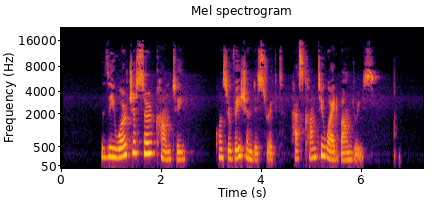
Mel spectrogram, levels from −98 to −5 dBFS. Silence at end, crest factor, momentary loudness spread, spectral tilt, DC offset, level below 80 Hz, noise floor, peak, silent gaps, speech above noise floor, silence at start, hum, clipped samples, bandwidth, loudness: 0.95 s; 18 dB; 13 LU; -2.5 dB/octave; under 0.1%; -68 dBFS; -75 dBFS; -6 dBFS; none; 53 dB; 0.8 s; none; under 0.1%; 15.5 kHz; -22 LUFS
